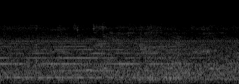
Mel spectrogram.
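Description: Steady background rumble with a few faint held tones running under it, with no distinct events.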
